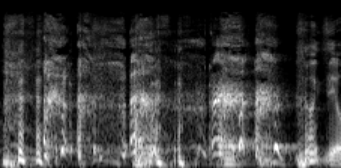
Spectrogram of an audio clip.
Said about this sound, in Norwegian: hoster du?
